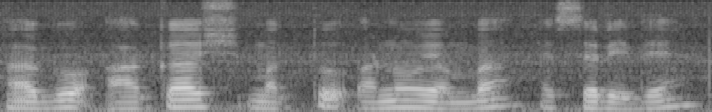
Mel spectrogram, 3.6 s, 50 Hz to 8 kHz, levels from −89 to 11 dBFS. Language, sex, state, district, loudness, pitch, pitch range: Kannada, male, Karnataka, Koppal, -17 LUFS, 130 Hz, 125-145 Hz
